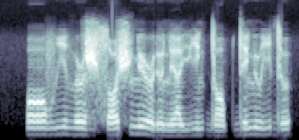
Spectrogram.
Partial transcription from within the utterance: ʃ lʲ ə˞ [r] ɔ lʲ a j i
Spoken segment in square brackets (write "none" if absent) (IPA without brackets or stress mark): ɾʲ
